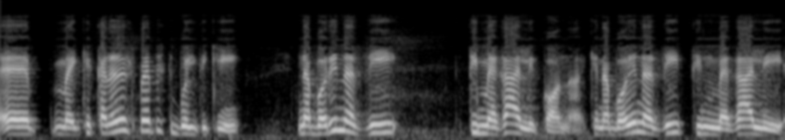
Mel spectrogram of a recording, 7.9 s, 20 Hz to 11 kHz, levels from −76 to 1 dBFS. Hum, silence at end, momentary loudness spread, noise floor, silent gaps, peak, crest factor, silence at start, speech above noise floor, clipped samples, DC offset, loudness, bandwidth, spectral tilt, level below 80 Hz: none; 0 s; 7 LU; -49 dBFS; none; -6 dBFS; 12 dB; 0 s; 30 dB; under 0.1%; under 0.1%; -19 LUFS; 7.8 kHz; -5.5 dB/octave; -56 dBFS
